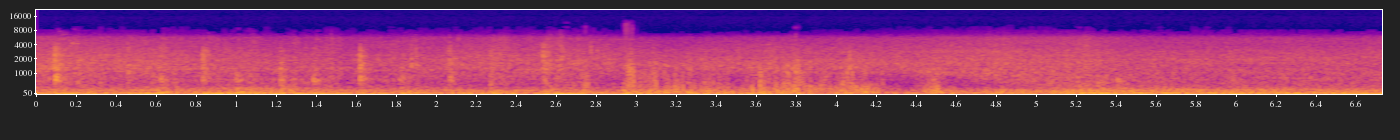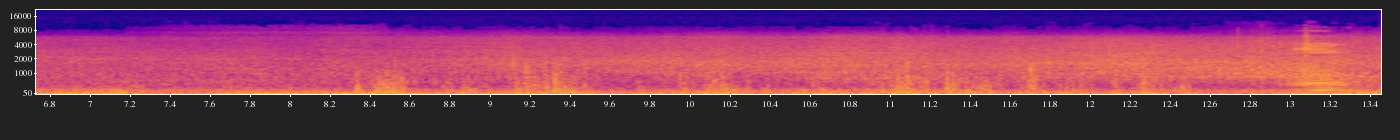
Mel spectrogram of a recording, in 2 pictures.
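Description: A car drives along a road, heard from inside the car as a low rumble.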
